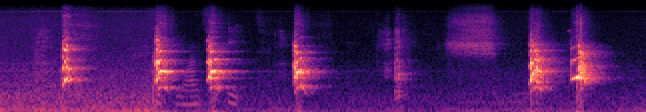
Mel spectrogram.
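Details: Ten-week-old female Boxer puppy doing tricks at home; a run of about seven short, high, yappy barks spaced irregularly over six seconds, each bright and harmonic, with quiet pauses between.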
